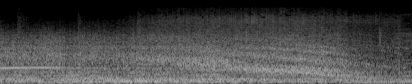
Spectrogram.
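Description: A broadcast transition sound effect: a long rushing whoosh of noise that swells and arches over a few seconds, then eases off near the end.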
